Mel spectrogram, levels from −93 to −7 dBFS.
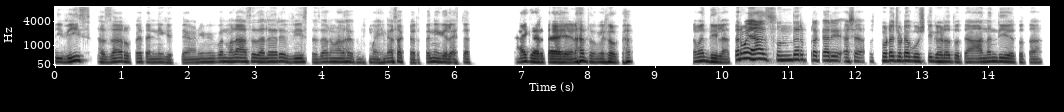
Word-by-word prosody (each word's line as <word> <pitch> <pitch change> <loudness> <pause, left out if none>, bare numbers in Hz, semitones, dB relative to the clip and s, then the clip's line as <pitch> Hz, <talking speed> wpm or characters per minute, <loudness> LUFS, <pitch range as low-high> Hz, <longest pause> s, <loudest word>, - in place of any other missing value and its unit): ₹20,000 130 -5 -1
त्यांनी 120 -1 -4
घेतले 105 0 -8
आणि 110 +3 -5
मी 125 +1 -3
पण 140 0 -2
मला 140 +1 +1
असं 140 +1 -1
झालं, 135 +1 +1
"अरे 150 +2 -1
₹20,000 130 0 -2
मला 130 -1 0 0.3
महिन्याचा 120 +6 -1
खर्च 105 +4 -7
निघेल 125 -4 0
ह्याच्यात. 115 0 -5 0.7
काय 135 +2 +3
करताय 120 -3 +5
हे 110 -1 +2
ना 130 +7 +6
तुम्ही 120 -2 -1
लोकं?" 120 +1 +2 1.0
तर 140 - -3
मग 160 0 +2
दिला. 125 -5 +2
तर 210 - +3
मग 265 +1 +6
या 235 +1 +8
सुंदर 200 +2 0
प्रकारे 180 -2 -1
अशा 150 +1 -3 0.2
छोट्या-छोट्या 170 +2 0
गोष्टी 155 +1 -2
घडत 140 -2 +1
होत्या, 125 0 -4
आनंदही 140 +2 +1
येत 120 -2 -2
होता 110 0 -8
130 Hz, 155 wpm, -22 LUFS, 120-150 Hz, 1.0 s, या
